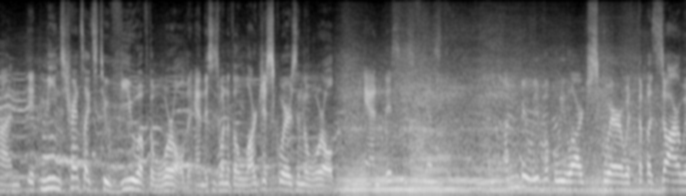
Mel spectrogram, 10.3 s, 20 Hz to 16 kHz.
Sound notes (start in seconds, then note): 5.0 motorcycle engine revving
